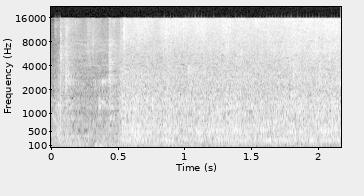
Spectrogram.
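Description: Handheld showerhead spraying water: a steady hiss of spray that comes up to full strength about half a second in.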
